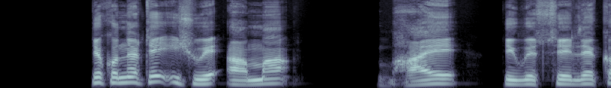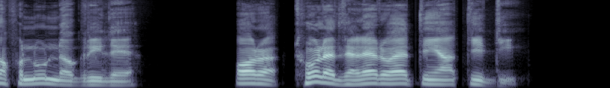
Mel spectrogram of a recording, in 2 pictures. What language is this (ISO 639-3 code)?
kfx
